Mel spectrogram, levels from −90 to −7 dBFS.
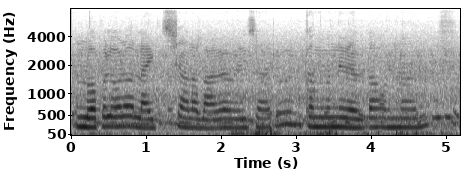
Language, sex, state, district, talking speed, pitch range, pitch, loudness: Telugu, female, Andhra Pradesh, Visakhapatnam, 105 wpm, 205-230 Hz, 215 Hz, -23 LUFS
